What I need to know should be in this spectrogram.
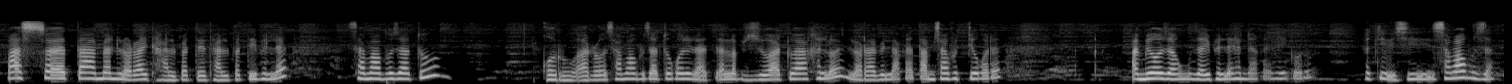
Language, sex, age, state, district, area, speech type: Assamese, female, 30-45, Assam, Barpeta, rural, spontaneous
